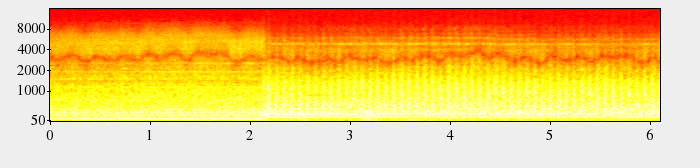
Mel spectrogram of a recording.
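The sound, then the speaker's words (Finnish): A helicopter drones steadily, its rotor producing a dense, pulsing whir with a low engine hum; the pitch shifts and grows slightly louder partway through as it passes. “Siinä on helikopteri. Varmaankin seuraa meitä.”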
